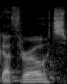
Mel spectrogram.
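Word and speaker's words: Guthreau: Health and Human Services my name is guthro for the record it's spelled last name guthro g-u-t-h-r-e-a-u and I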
